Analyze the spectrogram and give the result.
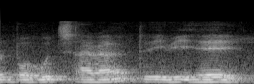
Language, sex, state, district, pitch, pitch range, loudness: Hindi, male, Arunachal Pradesh, Lower Dibang Valley, 110 Hz, 110-115 Hz, -14 LUFS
